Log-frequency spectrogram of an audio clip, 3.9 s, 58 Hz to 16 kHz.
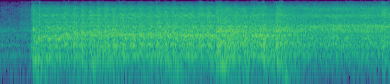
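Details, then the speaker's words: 2003 Ford F450 wrecker, 6.0L Powerstroke diesel V8, 56k miles, cranked manually with straight 12 volts: high gritty grinding whir as the starter disengages and spins free without turning the engine; starter itself faulty. "No, the starter is still disengaged even with manual crank. So, something's wrong with the starter itself because this is straight up 12 volts."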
